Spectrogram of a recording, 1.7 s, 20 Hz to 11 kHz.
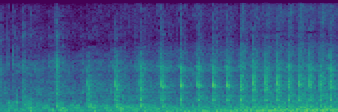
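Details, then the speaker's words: Craftsman Eager 1 mulching push mower, first start after a carburetor replacement: settles into a fast idle with a sharp knock on every firing, rough and smoking, not hitting the blade; engine knock, cause not confirmed. "sound like it has a knock in it though oh yeah you sound like you got a knock in it it's running kind of rough kind of smoking"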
